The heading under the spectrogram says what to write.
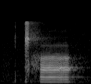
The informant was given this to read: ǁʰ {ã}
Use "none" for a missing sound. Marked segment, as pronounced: ã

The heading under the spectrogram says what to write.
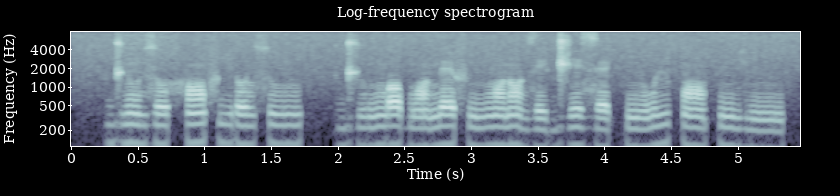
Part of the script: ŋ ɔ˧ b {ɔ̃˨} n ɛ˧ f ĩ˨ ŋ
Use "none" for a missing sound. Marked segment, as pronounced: ɔ̃˨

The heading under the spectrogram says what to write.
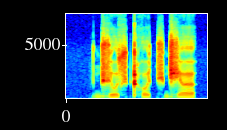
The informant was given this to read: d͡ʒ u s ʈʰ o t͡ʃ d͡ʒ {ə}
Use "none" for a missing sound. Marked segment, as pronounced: ə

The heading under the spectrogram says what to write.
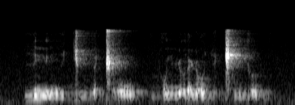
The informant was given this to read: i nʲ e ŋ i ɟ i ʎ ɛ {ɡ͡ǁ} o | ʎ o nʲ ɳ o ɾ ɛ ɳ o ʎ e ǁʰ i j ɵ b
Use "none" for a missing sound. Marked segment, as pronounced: ɡ͡ǁ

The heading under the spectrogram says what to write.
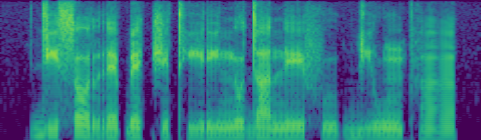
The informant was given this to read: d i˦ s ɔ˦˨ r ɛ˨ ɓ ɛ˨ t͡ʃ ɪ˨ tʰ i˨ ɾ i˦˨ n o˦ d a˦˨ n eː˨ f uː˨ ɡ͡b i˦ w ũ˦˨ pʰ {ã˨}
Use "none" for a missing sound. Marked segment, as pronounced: ã˨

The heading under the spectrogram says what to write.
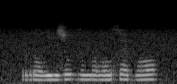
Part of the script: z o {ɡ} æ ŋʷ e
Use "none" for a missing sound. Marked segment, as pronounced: ɡ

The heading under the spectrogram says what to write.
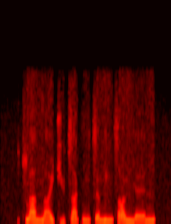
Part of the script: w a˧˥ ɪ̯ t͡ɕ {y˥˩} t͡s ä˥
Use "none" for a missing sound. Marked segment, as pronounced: y̰˨˩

